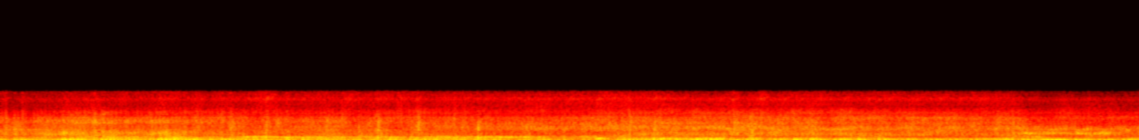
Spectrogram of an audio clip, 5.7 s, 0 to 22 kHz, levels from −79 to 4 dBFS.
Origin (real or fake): fake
